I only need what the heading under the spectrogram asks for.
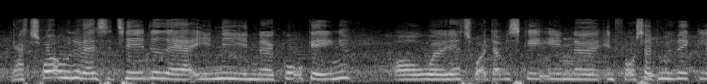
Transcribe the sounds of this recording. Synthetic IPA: jɑ̈ɪt͡sʰʁo̝ɐ̰uniʋæɐsit͡sʰe̝̰ːd̥ð̞̩ˠæɐe̝nəie̝nɡ̥o̝̰ːɡ̥eŋə | ɒ̽ʊjɑ̈ɪt͡sʰʁo̝ɐ̰d̥ɑ̈ʋe̝sɡ̥e̝̰ːe̝ne̝nfɒːsæd̥uð̞ˠʋe̝ɡ̥le

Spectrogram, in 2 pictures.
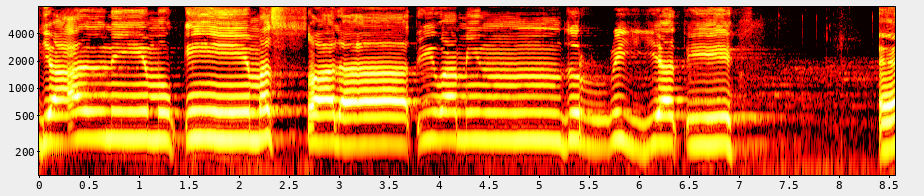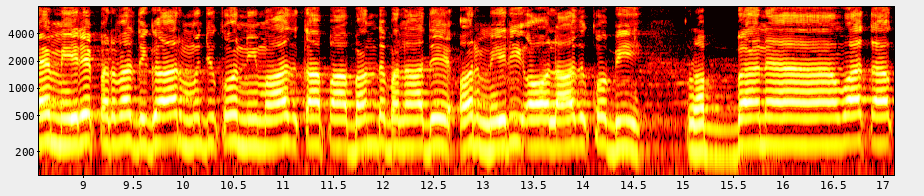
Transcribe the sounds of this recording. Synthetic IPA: d͡ʒalnimʊkiːməsːɔlat̪iʋamɪ̃n | zʊɾːɪjət̪i | ɛːmeːɾepəɾʋəɾd̪ɪɡaːɾmʊd͡ʒʱkonɪmaːzkapaːbə̃nd̪bənaːd̪eɔːɾmeːɾiɔːlaːd̪kobʱi | ɾɐbːənaːwat̪a

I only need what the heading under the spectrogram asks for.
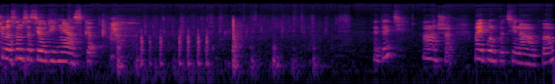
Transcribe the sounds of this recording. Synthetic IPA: ʃiləsəmsəse̞od̪ixneaskə | ved̪e̞t̪sʲ | aʃa̰majpunput̪sinəapə

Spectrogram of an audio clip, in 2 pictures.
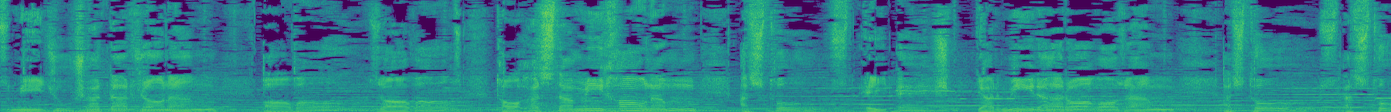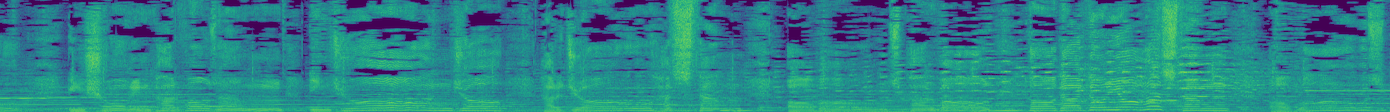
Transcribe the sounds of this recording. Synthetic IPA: miːd͡ʒuːʃæd̪̚d̪æɾd͡ʒɔːnæm | ɒːvɑː | zɒːvɑːz | t̪ʰɒːɦæst̪æmːiːxɑːnæm | æ̰z̥t̪ʰo | st̪ejeʃk | ɟæɾmiːɾæɾɒːvɑːzæm | ʔæ̰zt̪ʰo | s | æ̰z̥t̪ʰo | inʃoɣinpʰæɾvɒːzæm | ind͡ʒɒːind͡ʒɒː | hæɾd͡ʒɒːɦæst̪ʰæm | ʔɒːvɒːzpʰæɾvɒːzt̪ʰɒːd̪æɾd̪onjɒːɦæst̪ʰæm | ʔɒːvɔz

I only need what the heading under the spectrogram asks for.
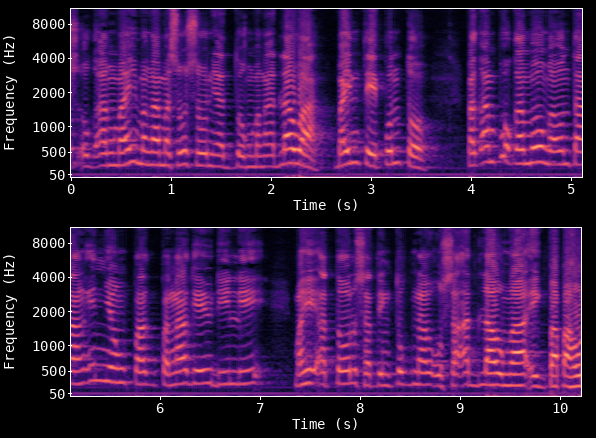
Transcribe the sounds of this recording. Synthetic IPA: sʔʊɡaŋmajmɐŋamasuːsonjaad̪̚t̪oŋmɐŋaʔːd̪laːwabajnt̪ɛpʊnt̪o | pɐɡʔampoʔkɐmoŋaʔʊnt̪aʔaŋʔɪnjoŋpaɡ̚paŋaːɡɪwd̪iːlɪʔ | mɐɦɪʔat̪olsɐt̪ɪŋt̪ʊɡ̚nawʔosaʔad̪lawŋaʔɪɡ̚papaɦu

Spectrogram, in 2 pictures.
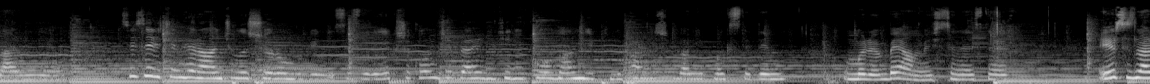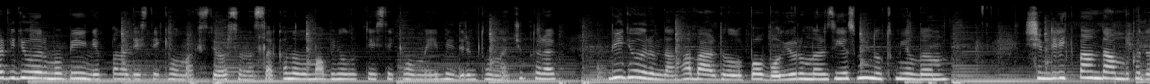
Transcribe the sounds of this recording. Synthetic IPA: æɾlʲilijoɾ | sizlʲeɾit͡ʃʰinɦeɾant͡ʃʰalˠaʃɯjo̞ɾumbuɟynd̪ɛsizlʲeɾɛjakʰɯ̥ʃɯklˠand͡ʒ̪ɛb̪ænit͡ʃʰelʲic̚ʲt̪ʰiolˠd̪anɟip̚t̪ʰinipʰajlˠaʃɯklˠaɾjapmaki̥st̪ʰe̞d̪im | umaɾɯmbe̞jænmiʃsinizz | ejæɾsizlʲæɾvid̪ejo̞lˠaɾɯmɯbejinip̚banad̪ɛst̪ʰɛco̞lˠmaki̥st̪ijo̞ɾsanɯzsakʰanolˠumabino̞lˠup̚d̪ɛst̪ʰɛco̞lˠmajɯbilʲd̪iɾimt̪ʰo̞nunat͡ʃʰɯklˠaɾak̚vid̪ejo̞lˠaɾɯmd̪anɦabæɾd̪ɯɾo̞lˠup̚bobolˠjo̞ɾumlˠaɾnɯzɯjazmajɯnut̪majalˠɯm | ʃimd̪ilʲicbænd̪anbukʰad̪a

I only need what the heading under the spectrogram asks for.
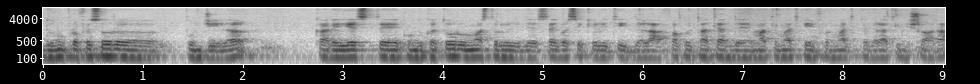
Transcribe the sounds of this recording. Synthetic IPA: d̪o̞mnulpɾo̞fe̞so̞rpund͡ʒilə | kaɾe̞je̞st̪e̞ko̞nd̪ukət̪o̞ɾulmast̪eɾulujd̪e̞sajbərsekʲjuɾit̪id̪e̞lafakult̪at̪ead̪e̞mat̪e̞mat̪i̥kəinfo̞rmat̪i̥kəd̪e̞lat̪imiʃoaɾa

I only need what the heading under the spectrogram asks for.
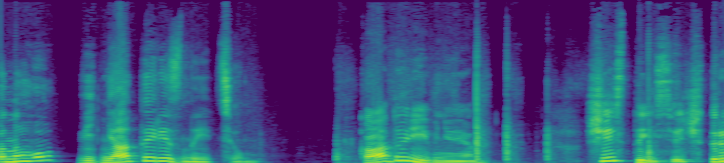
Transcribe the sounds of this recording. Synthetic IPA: ɐnɔɦɔ | ʋʲid̪ʲnʲat̪ɪɾʲiznɪt͡sʲʊ̰ | kɑd̪ɔɾʲiwnʲʊjɛ | ʃisʲtʲt̪ɪsʲɐt͡ʃt̪ɾ

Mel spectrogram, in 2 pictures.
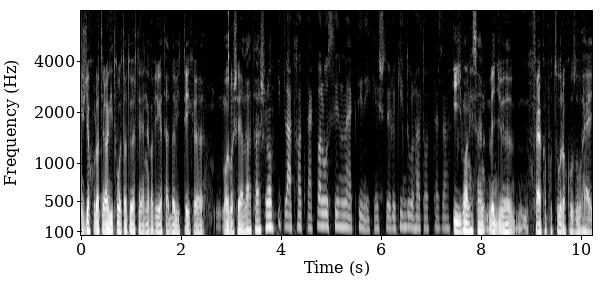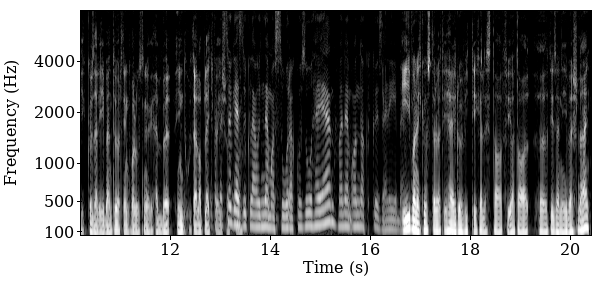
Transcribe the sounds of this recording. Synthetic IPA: eːʃɟɒko̞rlɒt̪ilɒɡit̪ʋo̞lt̪ɒt̪ørt̪eːnɛt̪nɛkɒveːɡɛt̪ʰaːd̪̚bɛvit̪ːeːkøo̞rvʋo̞ʃiɛlːaːt̪aːʃrɒit̪laːt̪hɒt̪ːaːkʋɒloːsiːnylɛɡt̪inikeːʃt̪øːlykind̪ulɦɒt̪o̞t̪ːɛzɒiːɟvɒnɦisɛnɛ̰ɟøːfɛlkɒpo̞t̪soːɾɒko̞zoːɦɛjkø̞zɛleːbɛnt̪ørt̪eːnt̪ʋɒloːsinylɛɡɛbːølind̪ult̪ɛlɒplɛckɒjiʃsøɡɛzːyklɛho̞ɟnɛmɒsoːɾɒko̞zoːɦɛjɛnɦɒnɛmɒnːɒkːø̞zɛleːbiːɟʋɒnɛckøst̪ɛɾylɛt̪iɦɛjɾøːlvit̪ːeːkɛlɛst̪ɒfḭjɒt̪ɒl | øt̪izɛneːvɛʃlaːɲt̪

